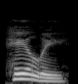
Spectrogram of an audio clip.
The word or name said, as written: hayleigh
